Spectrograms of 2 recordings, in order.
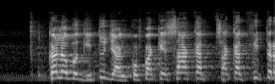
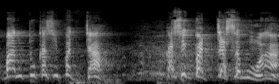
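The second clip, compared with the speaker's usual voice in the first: higher, laughing joke; 9 semitones higher than usual. Real, not acted. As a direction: laugh through the punchline. Joking advice, laughing. (sambil tertawa bercanda)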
